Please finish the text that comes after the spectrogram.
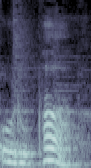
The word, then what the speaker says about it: اروپا: نقش اروپا است قاره اروپا در اروپا در کلمه اروپا الف چی تلفظ میشه او اروپا اروپا اروپا اروپا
